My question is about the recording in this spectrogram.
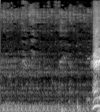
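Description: A low, steady rumbling noise with no clear source, then a voice shouting "arey" near the end.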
